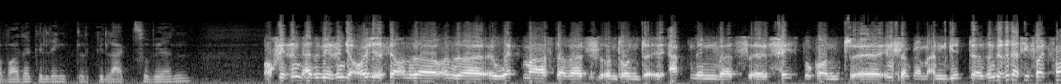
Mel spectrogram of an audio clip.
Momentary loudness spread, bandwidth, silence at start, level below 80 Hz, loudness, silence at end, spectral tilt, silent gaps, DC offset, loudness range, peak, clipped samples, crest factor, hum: 15 LU; 11 kHz; 0 s; -40 dBFS; -8 LUFS; 0 s; -4 dB/octave; none; under 0.1%; 4 LU; 0 dBFS; 0.5%; 10 dB; none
